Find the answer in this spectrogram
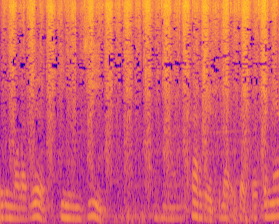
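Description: Beetroot being grated on a stainless steel box grater: rapid, regular scraping strokes of the vegetable against the metal grating holes.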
